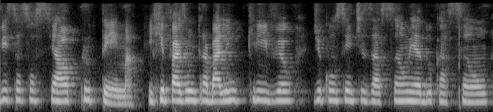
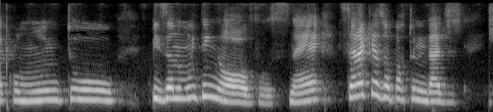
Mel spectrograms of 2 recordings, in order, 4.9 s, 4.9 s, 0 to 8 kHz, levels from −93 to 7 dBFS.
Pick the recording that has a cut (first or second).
second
